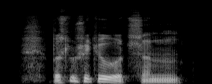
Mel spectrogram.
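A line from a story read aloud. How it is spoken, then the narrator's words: Quiet. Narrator (Russian): негромко сказал он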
